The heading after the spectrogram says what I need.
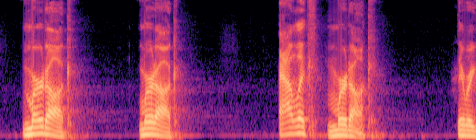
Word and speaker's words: Murdaugh: I I have not been able to think this entire segment because how the is this name pronounced? Murdoch.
